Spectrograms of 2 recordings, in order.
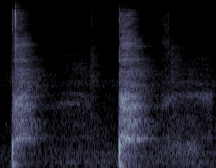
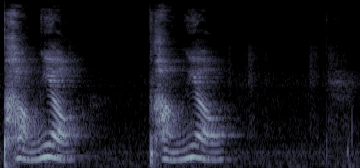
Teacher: P, strong puff of air.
